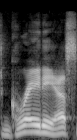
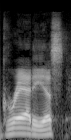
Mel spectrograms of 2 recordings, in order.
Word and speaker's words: Gradius: It's Gradius, not Gradius. There's only two people in the entire world, maybe three, that I know that pronounce it Gradius.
